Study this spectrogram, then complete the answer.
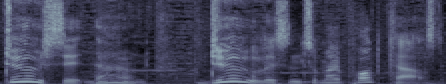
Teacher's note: Unlike ordinary auxiliary verbs, which are typically unstressed in speech, the emphatic do is almost always stressed.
